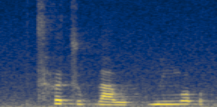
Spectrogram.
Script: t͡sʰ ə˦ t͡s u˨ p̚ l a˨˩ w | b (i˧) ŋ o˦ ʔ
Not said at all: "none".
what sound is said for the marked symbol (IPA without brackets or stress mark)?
ĩ˧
